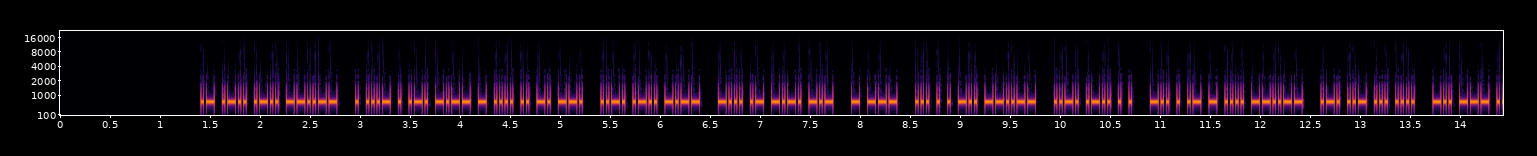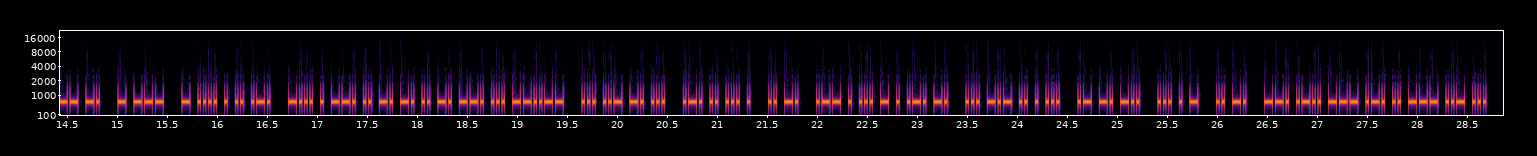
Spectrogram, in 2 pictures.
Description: Morse code, heard as a keyed tone, about 44 wpm, 700 Hz. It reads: ALL, EVERYTHING FLY BACK TO SEED, FLEE DEATH, RUSH DOWN TO THEIR BEGINNINGS, SUNS RISE IN WESTERN SKIES AND SET IN GLORIOUS
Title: A Sound Of Thunder 45wpm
